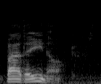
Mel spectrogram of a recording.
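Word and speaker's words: Badenoch: The reality is is that absolutely 100% is pronounced bad. It's a Scottish name. It's bad Enoch.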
